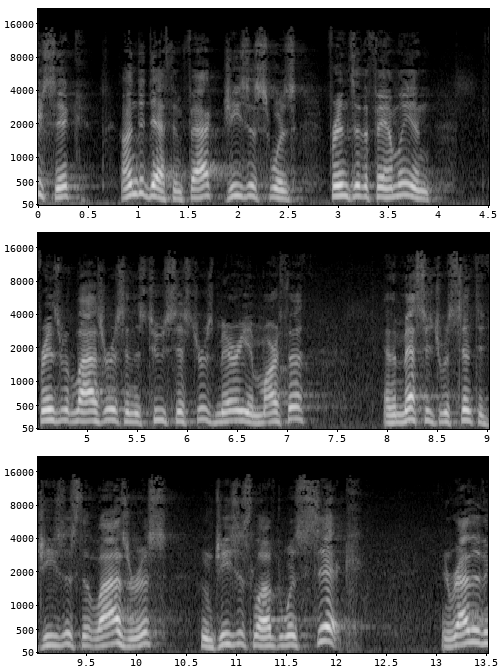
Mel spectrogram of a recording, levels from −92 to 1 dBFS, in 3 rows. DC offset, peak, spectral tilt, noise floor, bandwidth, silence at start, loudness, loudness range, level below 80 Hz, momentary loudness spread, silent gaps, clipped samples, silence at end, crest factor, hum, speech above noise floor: under 0.1%; -8 dBFS; -6.5 dB/octave; -60 dBFS; 14.5 kHz; 0 s; -25 LUFS; 2 LU; -66 dBFS; 9 LU; none; under 0.1%; 0 s; 18 dB; none; 36 dB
